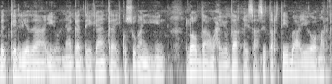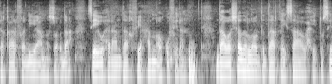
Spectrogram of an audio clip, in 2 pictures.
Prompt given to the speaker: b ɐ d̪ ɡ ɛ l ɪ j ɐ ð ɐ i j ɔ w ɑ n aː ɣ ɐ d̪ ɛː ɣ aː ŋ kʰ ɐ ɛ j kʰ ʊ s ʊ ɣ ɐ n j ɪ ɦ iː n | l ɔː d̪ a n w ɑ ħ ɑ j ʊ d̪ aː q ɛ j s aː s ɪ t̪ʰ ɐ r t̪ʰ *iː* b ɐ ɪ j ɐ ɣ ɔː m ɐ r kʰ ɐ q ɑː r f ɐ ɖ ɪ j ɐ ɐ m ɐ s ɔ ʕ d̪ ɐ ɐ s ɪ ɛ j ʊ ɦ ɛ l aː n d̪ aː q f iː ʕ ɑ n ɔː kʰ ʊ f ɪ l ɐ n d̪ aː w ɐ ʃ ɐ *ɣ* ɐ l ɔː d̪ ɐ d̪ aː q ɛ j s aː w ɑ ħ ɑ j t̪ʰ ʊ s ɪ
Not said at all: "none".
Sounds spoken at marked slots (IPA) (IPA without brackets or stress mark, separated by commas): iː, ð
